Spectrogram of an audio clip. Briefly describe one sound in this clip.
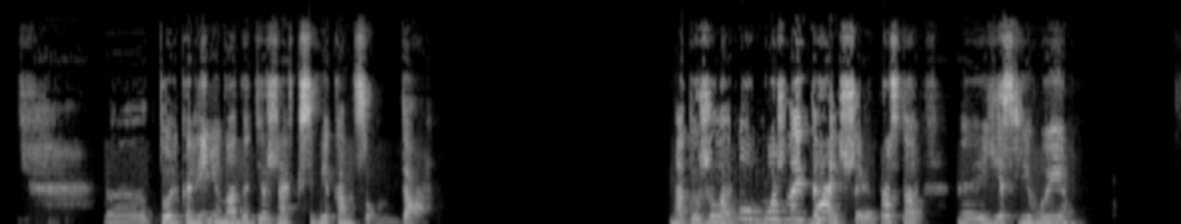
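An elderly woman speaks calmly and close to a microphone, with pauses.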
